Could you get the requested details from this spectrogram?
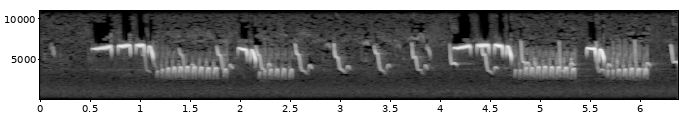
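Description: European crested tit giving high, thin notes that run into a rolling, purring trill, the phrase heard twice in quick succession over faint background hiss.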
